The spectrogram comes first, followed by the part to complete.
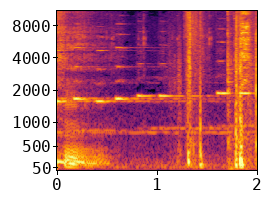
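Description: Cartoon background music with steady held notes, with a few short soft thunks in the second half.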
